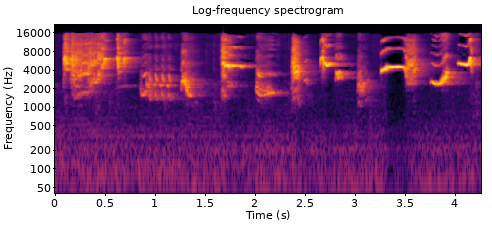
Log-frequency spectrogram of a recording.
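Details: Oriental magpie-robin sings loud, varied phrases to stir other magpie-robins into singing with their tails spread. The song mixes harsh, scratchy notes, rattling trills and clear, sliding high whistles in quick alternation.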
